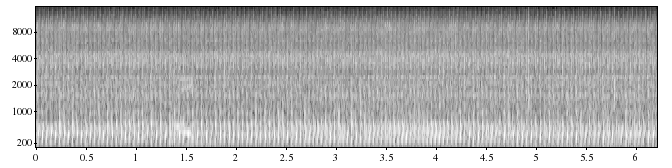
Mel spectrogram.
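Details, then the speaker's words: Saito twin glow model engine at low throttle buzzing unevenly, sputtering and popping, spitting fuel out of the carburetor; glow driver very touchy to adjust. "Hear it sputtering a little bit? Just a little bit of, you can see it spitting fuel out of the carburetor."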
